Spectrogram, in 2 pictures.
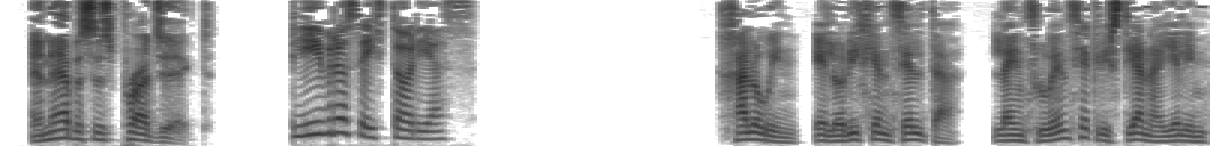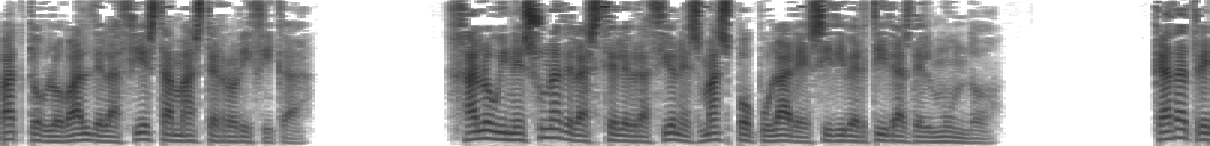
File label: voiceover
